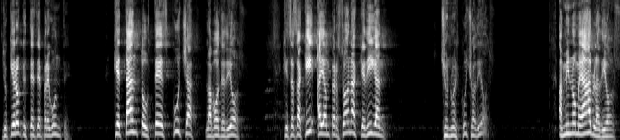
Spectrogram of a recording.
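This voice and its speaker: Fervent high-voiced male preacher. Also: a little slow, pauses often. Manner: fervent preaching, swelling loud on key phrases, addresses listeners as brother. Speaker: pastor. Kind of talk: sermon.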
